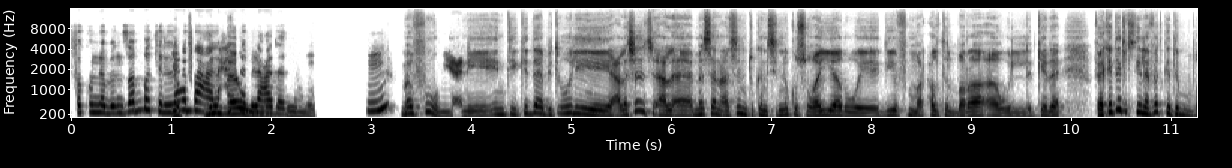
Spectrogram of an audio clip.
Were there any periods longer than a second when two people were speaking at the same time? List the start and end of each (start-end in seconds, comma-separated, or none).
1.0-2.2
